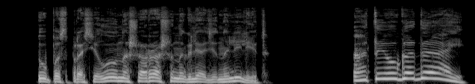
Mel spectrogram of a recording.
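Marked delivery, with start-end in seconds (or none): 3.5-4.7 high mocking grin in the voice; bare the teeth and taunt; toothy grin. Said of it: "ощерила она жёлтые зубы в улыбке".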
